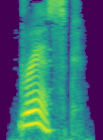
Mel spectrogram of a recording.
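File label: "brisk", spoken word, articulation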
